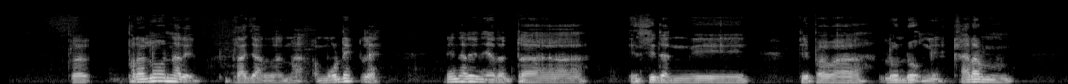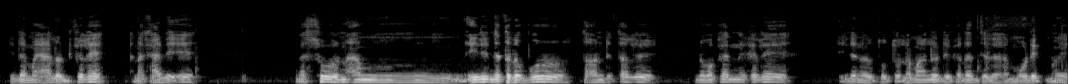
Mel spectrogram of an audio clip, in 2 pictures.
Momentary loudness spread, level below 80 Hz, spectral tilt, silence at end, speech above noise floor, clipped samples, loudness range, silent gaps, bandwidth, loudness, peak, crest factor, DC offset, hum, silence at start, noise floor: 13 LU; -46 dBFS; -8 dB/octave; 0 s; 42 dB; under 0.1%; 6 LU; none; 10.5 kHz; -22 LUFS; 0 dBFS; 22 dB; under 0.1%; none; 0.7 s; -62 dBFS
